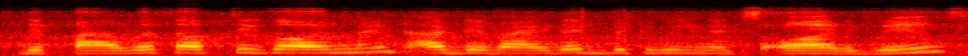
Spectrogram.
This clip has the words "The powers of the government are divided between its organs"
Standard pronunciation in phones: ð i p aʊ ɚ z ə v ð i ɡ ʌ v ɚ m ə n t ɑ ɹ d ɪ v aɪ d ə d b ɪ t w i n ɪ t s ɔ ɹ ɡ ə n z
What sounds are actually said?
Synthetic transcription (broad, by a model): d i p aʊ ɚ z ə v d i ɡ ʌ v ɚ m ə n t ɑ ɹ d ɪ v aɪ d ə d b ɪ t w i n ɪ t s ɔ ɹ ɡ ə n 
